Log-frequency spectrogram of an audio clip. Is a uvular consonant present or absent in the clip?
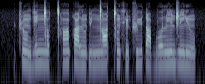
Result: present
